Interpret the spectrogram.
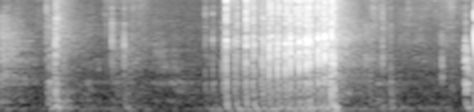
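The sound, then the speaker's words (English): A deck of tarot cards is shuffled during a tarot card reading: a few soft taps, then a dense, rapid riffling burst lasting about half a second, followed by a quick final snap. “I'm going to give one more little shuffle here.”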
